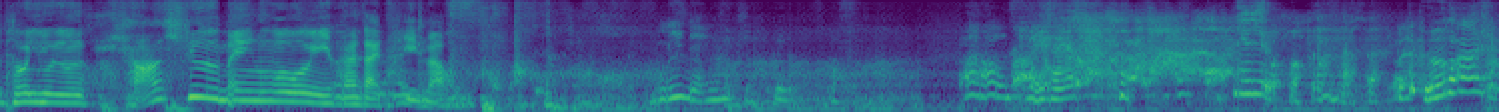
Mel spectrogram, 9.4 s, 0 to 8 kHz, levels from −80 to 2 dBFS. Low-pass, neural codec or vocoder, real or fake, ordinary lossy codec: none; codec, 16 kHz, 1 kbps, FunCodec, trained on Chinese and English, 50 frames a second; fake; none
